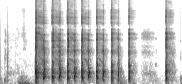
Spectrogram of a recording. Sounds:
Cough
